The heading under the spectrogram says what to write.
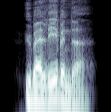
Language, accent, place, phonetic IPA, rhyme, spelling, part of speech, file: German, Germany, Berlin, [yːbɐˈleːbn̩də], -eːbn̩də, Überlebende, noun, De-Überlebende.ogg
- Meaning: 1. female equivalent of Überlebender: female survivor 2. inflection of Überlebender: strong nominative/accusative plural 3. inflection of Überlebender: weak nominative singular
